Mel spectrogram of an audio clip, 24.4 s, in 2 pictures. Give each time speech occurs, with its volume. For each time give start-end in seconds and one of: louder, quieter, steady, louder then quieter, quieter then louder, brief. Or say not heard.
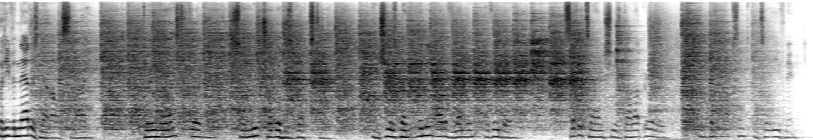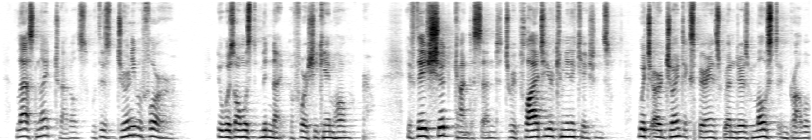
0.0-24.3 quieter then louder.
